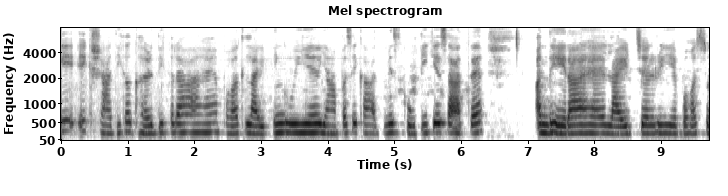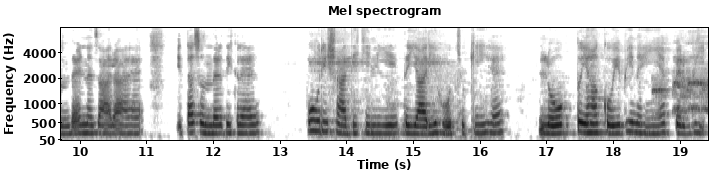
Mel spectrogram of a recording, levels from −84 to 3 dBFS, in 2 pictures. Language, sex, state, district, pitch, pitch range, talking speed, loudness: Hindi, female, Chhattisgarh, Balrampur, 220 Hz, 215-235 Hz, 160 wpm, -16 LUFS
